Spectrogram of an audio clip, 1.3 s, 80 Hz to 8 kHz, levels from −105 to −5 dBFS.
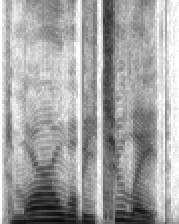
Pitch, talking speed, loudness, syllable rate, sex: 205 Hz, 265 wpm, -15 LUFS, 5.5 syllables/s, female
